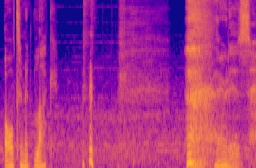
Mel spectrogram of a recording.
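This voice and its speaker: A man playing a playful, haughty god of luck in an ASMR roleplay, theatrical and teasing, drawling his words as he addresses the listener. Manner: theatrical, teasing, drawling, swinging between hushed and booming.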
